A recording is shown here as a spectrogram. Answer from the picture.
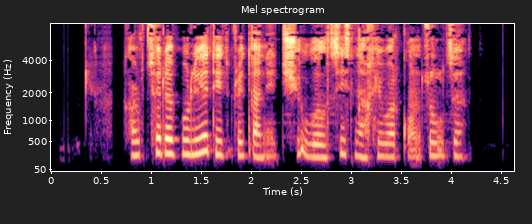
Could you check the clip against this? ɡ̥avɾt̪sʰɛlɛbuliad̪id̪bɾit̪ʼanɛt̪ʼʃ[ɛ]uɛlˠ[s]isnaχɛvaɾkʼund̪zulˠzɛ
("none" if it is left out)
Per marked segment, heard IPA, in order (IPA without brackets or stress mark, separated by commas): i, s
